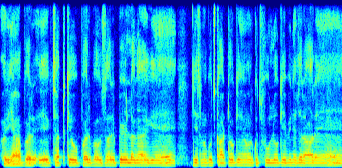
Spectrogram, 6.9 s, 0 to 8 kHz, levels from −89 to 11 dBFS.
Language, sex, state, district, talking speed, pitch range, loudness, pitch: Hindi, male, Rajasthan, Jaipur, 220 wpm, 125-135 Hz, -16 LUFS, 130 Hz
